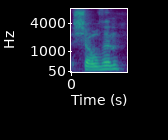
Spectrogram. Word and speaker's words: Chauvin: Yeah, Chauvin.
